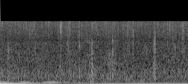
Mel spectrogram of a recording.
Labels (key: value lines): label: biophony
recorder: SoundTrap 300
